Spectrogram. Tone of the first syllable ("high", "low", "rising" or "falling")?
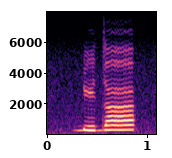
low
